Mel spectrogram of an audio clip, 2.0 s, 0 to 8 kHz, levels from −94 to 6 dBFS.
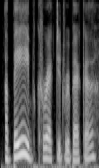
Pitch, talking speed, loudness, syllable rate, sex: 190 Hz, 120 wpm, -17 LUFS, 4.6 syllables/s, female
